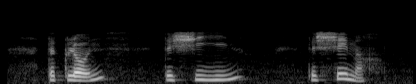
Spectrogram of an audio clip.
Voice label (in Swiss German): "glanz", Bas Rhin; vin; brillance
